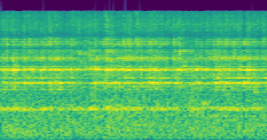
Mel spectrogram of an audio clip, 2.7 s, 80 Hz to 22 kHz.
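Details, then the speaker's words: SCAG 36-inch walk-behind with Kawasaki FS481V at its 10-hour service, engine off: thin, hissy gurgling rattle as the oil extractor sucks air. The sump is empty. "say she's pretty empty there well that's good enough for me"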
